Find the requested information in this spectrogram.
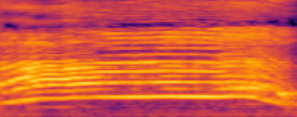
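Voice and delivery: long, high mock scream; imitated shout. Showing how Chips was shouting, high imitated scream. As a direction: hold a wordless imitation yell up high. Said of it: "She's shouting, shouting, shouting".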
